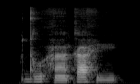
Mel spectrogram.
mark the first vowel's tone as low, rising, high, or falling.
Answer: high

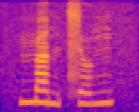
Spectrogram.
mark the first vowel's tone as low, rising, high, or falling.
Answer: falling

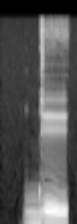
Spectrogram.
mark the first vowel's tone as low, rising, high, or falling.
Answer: low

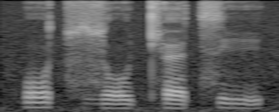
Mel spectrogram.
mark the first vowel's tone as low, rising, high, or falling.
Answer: high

